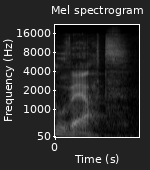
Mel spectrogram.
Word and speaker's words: ouverte: Elle a la bouche ouverte. She has the mouth open. Elle a la bouche ouverte. I'm pronouncing the T because bouche is feminine, so I'm adding an E.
